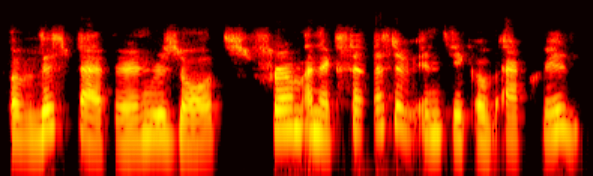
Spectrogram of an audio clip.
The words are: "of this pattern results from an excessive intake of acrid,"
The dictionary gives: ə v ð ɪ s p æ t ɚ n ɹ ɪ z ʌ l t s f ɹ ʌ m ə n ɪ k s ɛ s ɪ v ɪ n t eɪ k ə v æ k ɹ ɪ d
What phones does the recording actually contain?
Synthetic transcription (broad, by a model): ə v ð ɪ s p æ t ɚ n ɹ ɪ z ʌ l t s f ɹ ʌ m ə n ɪ k s ɛ s ɪ v ɪ n t eɪ k ə v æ k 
